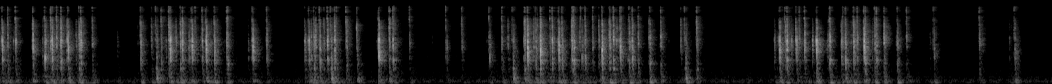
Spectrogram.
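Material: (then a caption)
Plastic. Fingertips type densely on a backlit mechanical keyboard with black plastic keycaps. The sound is bright, crisp clicking keystrokes in rapid bursts separated by short pauses. Each click stops almost instantly, with no ring.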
